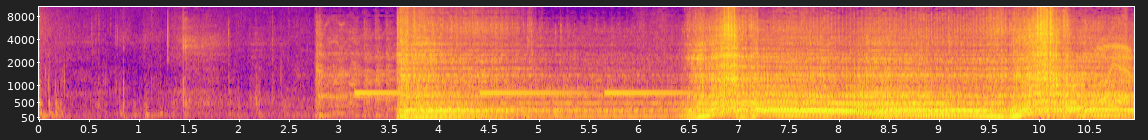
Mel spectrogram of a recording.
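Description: A Hemi V8 police car engine, its exhaust altered by removing resonators, fires up with a loud rumbling roar and then revs hard twice in sharp, swelling bursts over a steady idle.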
